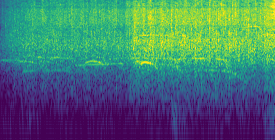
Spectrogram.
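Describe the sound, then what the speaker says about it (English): An audience applauds with steady, dense clapping that swells slightly partway through and carries on to the end, heard at a moderate distance. "Round of applause."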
